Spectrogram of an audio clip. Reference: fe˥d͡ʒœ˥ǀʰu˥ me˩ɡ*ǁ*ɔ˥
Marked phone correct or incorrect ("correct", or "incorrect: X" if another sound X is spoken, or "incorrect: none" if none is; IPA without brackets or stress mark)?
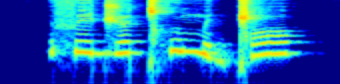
correct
